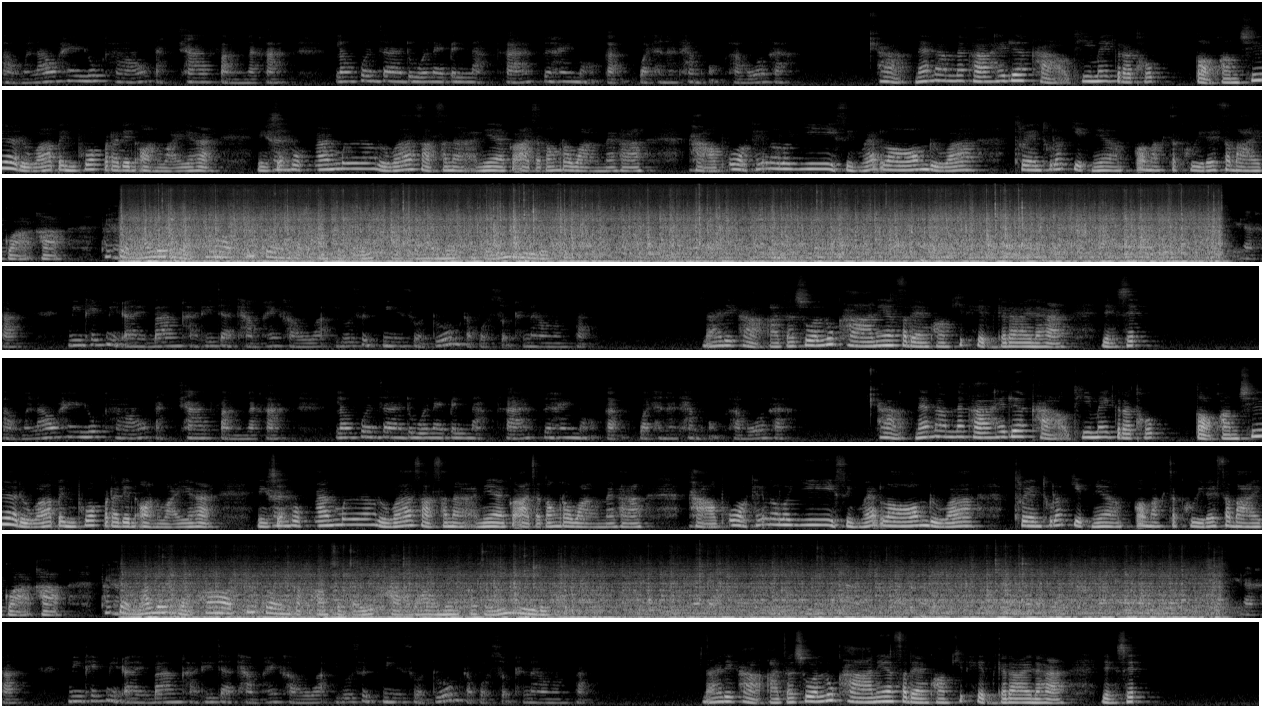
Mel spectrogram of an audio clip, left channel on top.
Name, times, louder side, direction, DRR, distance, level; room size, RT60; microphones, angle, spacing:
voice 1, 0.0-7.9 15.2-15.5 19.5-19.9 26.2-26.6 31.5-43.6, right 1 dB, ahead, 2 dB, 0.9 m, -37 dB
voice 2, 8.7-11.5 11.9-30.9 44.8-49.1, right 2 dB, 20° right, 3 dB, 0.3 m, -26 dB
sound 1, 26.4-37.4, left 3 dB, 55° left, 0.4 m, -23 dB
5.1 x 4.7 x 4.5 m, 0.39 s
head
